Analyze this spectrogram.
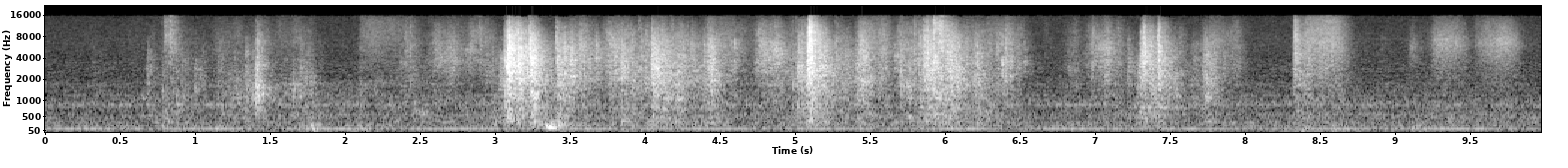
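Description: Pages of a book rustle as a man turns them.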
